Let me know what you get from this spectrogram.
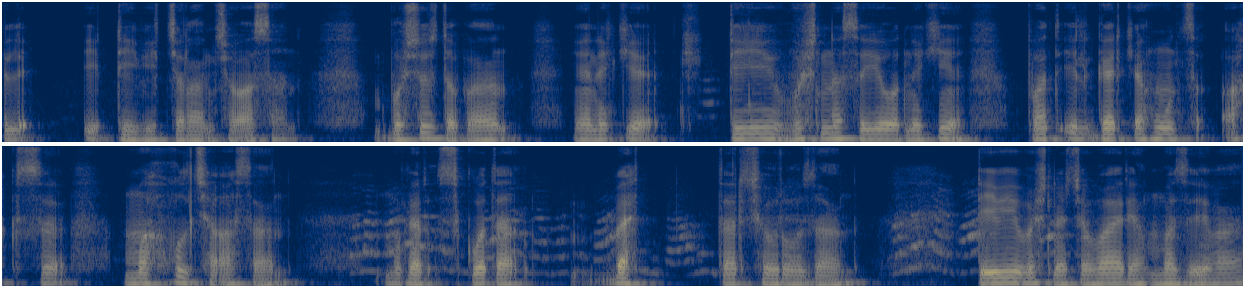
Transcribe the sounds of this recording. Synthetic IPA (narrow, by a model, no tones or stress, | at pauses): il | iʈiːʋiːt͡ʃɐlaːnt͡ʃʰṵʔa̰ːsaːn | buʃus̬d̪ɐbaːnjaːnikḭʈiːʋiʋəʃnɐsɨjoːt̪nɐkipɐt̪ʰilɡɐɾʲkʲaɦũːnsɨɐ̰kʰsɨ | mahoːlt͡ʃʰɐ̰ʔa̰ːsaːn | mɐɡɐɾskoːt̪ɐ | bɐɦt̪ɐɾt͡ʃʰoɾoːzaːn | ʈiːʋiʋəʃnɐt͡ʃʰɐʋaːɾamɐzḛʋaːn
